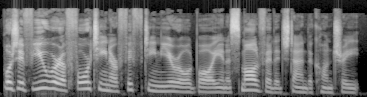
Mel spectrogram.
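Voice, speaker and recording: A woman's voice: lowish voice, moderate pace, a little mellow, no echo, clean studio sound. A middle-aged woman with an Irish accent, hosting a discussion in a conversational way. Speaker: host. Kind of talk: conversational interviewing.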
